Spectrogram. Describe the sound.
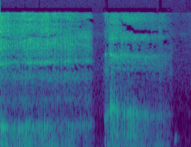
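A voice imitating a person snoring: two long, loud, rattling snores in a row, each with a short gap of breath between, ending in a brief snort-like catch.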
